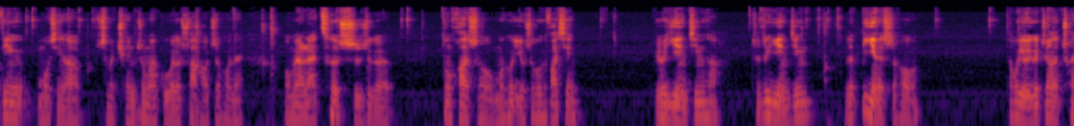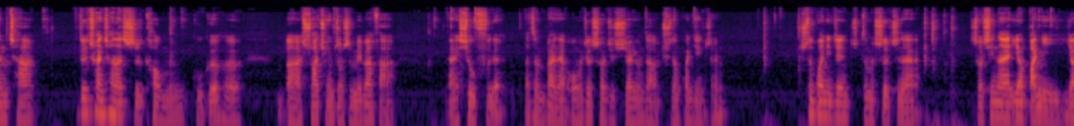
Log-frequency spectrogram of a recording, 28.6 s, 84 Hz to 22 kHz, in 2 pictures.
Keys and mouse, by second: 1.0 alt+middle click, 1.4 shift+middle drag, 5.5-5.9 drag, 6.2 alt+middle click, 8.2-10.4 drag, 10.9 alt+middle click, 11.2 shift+middle click, 11.7 alt+middle click, 12.7-13.4 drag, 13.8 alt+middle click, 14.6-15.1 alt+middle drag, 15.8 alt+middle drag, 16.8-18.9 alt+middle drag, 20.3 alt+middle click, 20.7 shift+middle click, 23.5 alt+middle click, 28.3 alt+middle drag.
